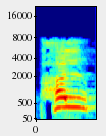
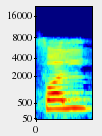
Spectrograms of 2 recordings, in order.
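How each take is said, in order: First: The word begins with an aspirated p sound. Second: The word begins with an f sound. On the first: The speaker calls it right. "हम उसको फल कहते हैं" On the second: The speaker calls it wrong. "फल नहीं कहते, क्योंकि जब बिंदु लग जाती है तो इसका उच्चारण बदल जाता है"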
